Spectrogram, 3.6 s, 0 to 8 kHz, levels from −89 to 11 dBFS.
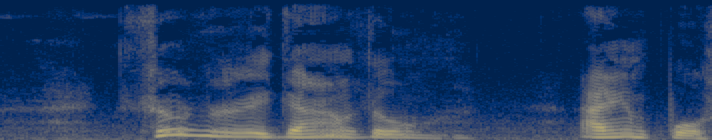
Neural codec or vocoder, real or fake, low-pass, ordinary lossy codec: none; real; none; none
